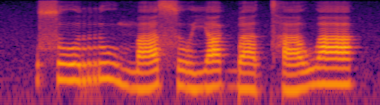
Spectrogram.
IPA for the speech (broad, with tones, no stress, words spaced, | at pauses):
so˦ru˦˨ ma˨˦sʊ˨ ja˦ɡ͡ba˨tʰa˨˦ wa˦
